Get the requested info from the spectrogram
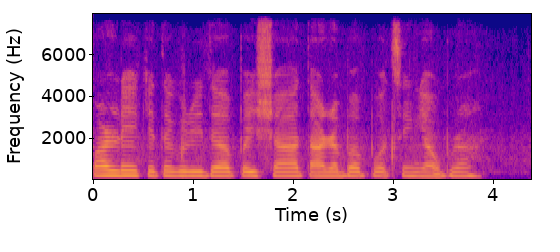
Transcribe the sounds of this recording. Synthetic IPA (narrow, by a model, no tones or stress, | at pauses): paɾleketeɡuɾidɐpɐjsataɾɐbɐpot̚siŋjawbɾa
